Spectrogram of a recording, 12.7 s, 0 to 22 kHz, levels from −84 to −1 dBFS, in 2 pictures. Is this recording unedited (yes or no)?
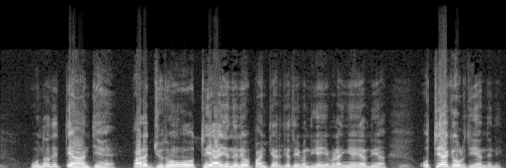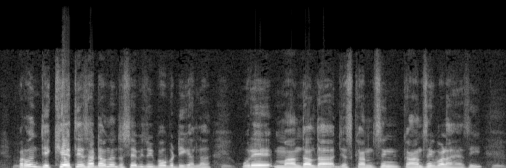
yes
